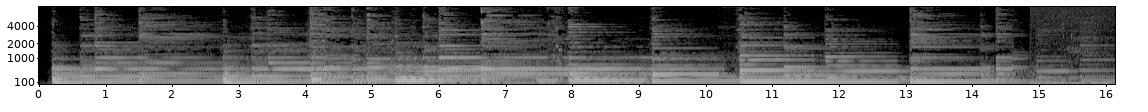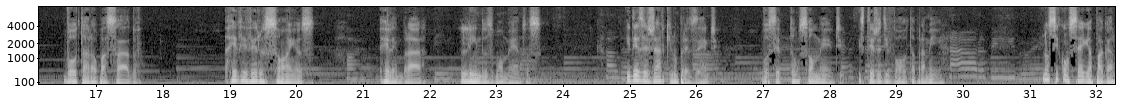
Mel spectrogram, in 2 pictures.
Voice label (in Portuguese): dia dos namorados ex masculina; dia dos namorados para ex namorada voz masculina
